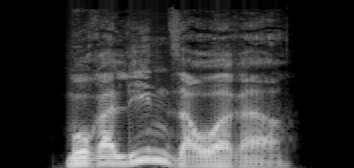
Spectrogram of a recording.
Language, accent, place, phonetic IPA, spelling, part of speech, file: German, Germany, Berlin, [moʁaˈliːnˌzaʊ̯əʁɐ], moralinsauerer, adjective, De-moralinsauerer.ogg
- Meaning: inflection of moralinsauer: 1. strong/mixed nominative masculine singular 2. strong genitive/dative feminine singular 3. strong genitive plural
